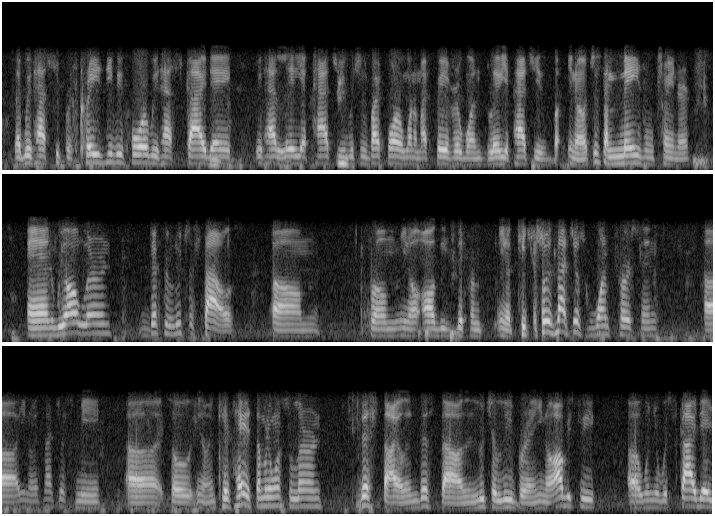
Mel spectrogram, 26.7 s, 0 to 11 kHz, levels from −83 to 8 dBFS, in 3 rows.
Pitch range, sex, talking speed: 125-150 Hz, male, 205 wpm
